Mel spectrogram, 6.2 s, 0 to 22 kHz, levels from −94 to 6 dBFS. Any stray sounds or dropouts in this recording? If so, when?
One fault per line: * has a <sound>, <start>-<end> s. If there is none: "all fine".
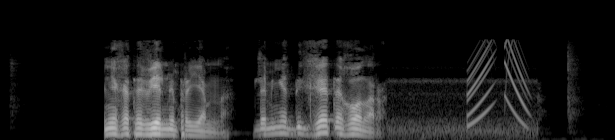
* has a chirp, 4.7-5.3 s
